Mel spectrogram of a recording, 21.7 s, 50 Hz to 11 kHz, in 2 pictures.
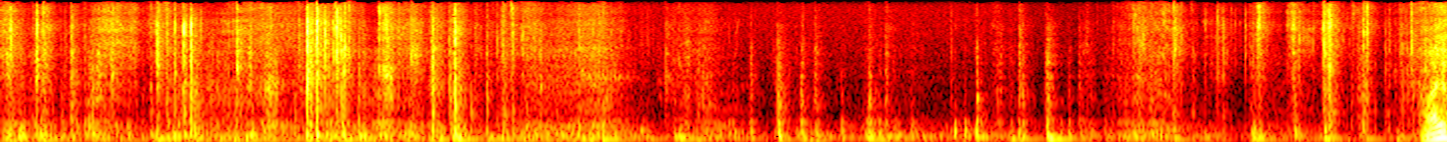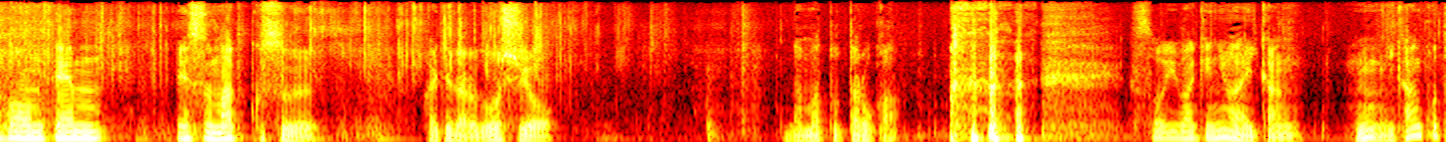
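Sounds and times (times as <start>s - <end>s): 
packing tape peeled by hand off a package: 0.0s - 5.1s, 8.3s - 15.9s
speech: 10.7s - 13.3s, 14.0s - 15.1s, 16.8s - 17.7s, 19.5s - 21.6s.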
